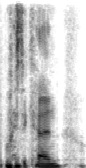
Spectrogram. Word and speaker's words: Moise Kean: Up front, it's either, I can never say his name, but Moise Kean, is that right? – Yeah, okay. Moise Kean or Dominic Calvert-Lewin, two completely different players.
